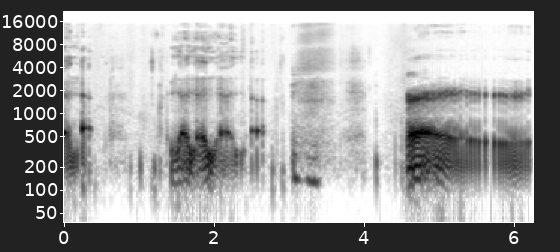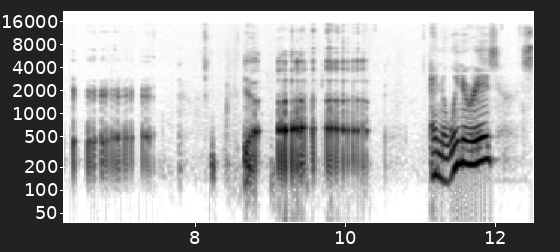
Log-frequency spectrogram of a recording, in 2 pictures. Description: Sonic and Tails is having a burping contest.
